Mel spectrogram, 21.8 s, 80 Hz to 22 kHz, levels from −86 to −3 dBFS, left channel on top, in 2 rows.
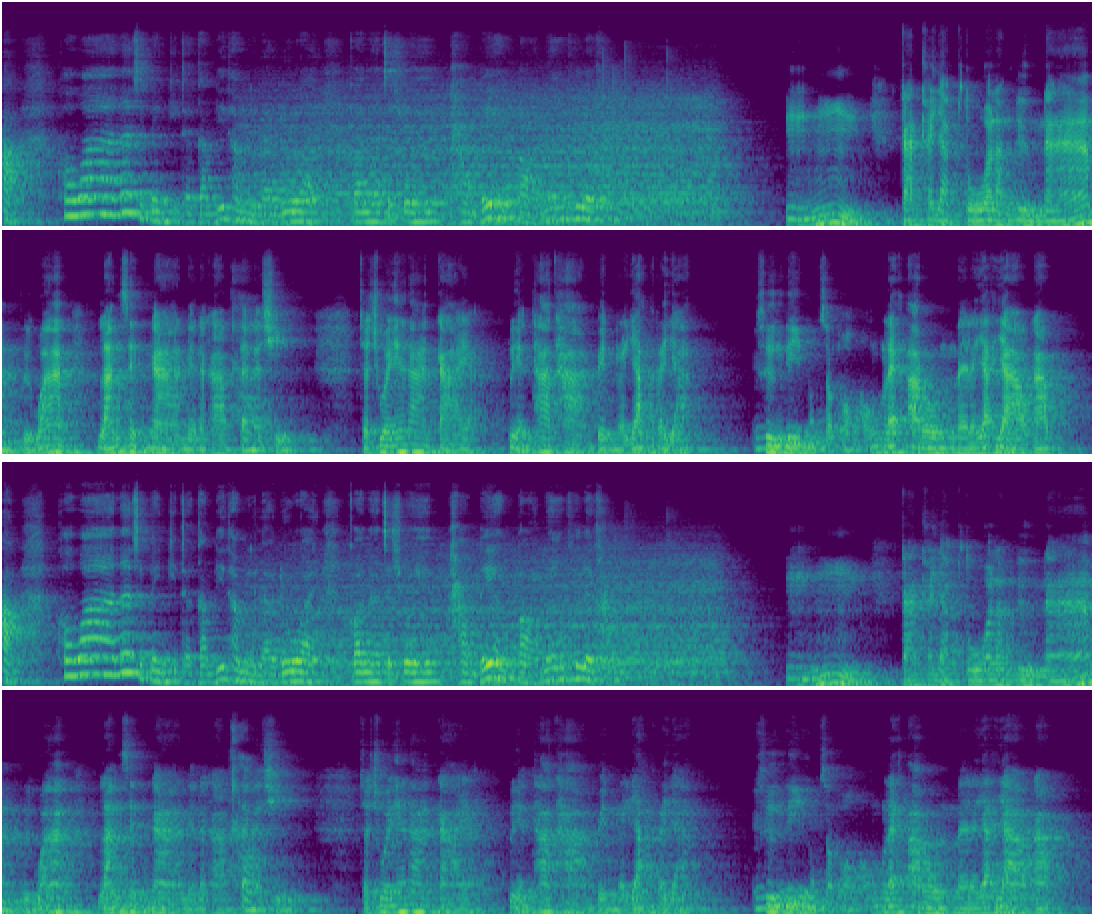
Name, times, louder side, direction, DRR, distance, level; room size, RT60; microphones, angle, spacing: voice 1, 0.0-6.1 13.2-13.5 18.4-19.2, right 2 dB, 25° right, 5 dB, 0.4 m, -28 dB
sound 1, 2.3-7.2, left 1 dB, 80° left, 1.9 m, -35 dB
voice 2, 7.8-13.8 14.0-15.6 16.0-17.8 18.5-21.4, left 2 dB, 55° left, 6 dB, 0.6 m, -27 dB
8.9 x 5.6 x 2.7 m, 1.2 s
head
